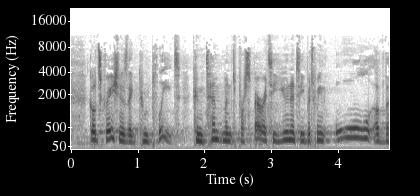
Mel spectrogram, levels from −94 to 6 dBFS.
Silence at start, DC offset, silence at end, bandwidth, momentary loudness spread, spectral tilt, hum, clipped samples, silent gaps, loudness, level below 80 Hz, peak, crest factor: 0 s; 0.1%; 0 s; 11.5 kHz; 8 LU; -5.5 dB/octave; none; under 0.1%; none; -24 LUFS; -58 dBFS; -8 dBFS; 16 dB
